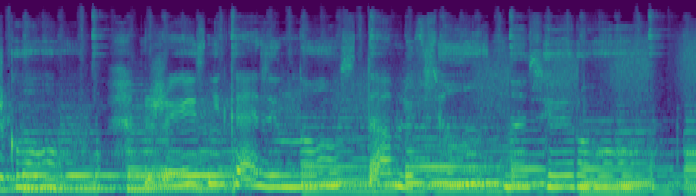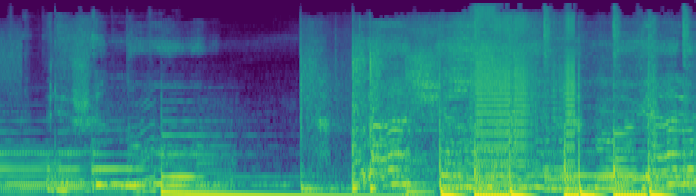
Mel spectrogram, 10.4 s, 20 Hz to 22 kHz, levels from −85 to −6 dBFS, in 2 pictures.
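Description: From 8.74 to 9.54 s there's buffer tearing: the writer and the hardware reader have slipped, so each period carries a small sliver of audio from one lap earlier, about ten milliseconds stale, hard-spliced in. You hear a rattly robotic buzz at 345 Hz, which fits a 128-sample buffer.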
